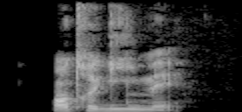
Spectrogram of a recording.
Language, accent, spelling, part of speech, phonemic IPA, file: French, France, entre guillemets, adverb, /ɑ̃.tʁə ɡij.mɛ/, LL-Q150 (fra)-entre guillemets.wav
- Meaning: quote unquote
